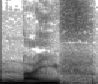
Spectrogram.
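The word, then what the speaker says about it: knife: उसके बाद आते हैं नाइफ, नाइफ मतलब चाकू, नाइफ। तो NIFE जस्ट हम प्रोनाउंस करेंगे के को छोड़कर। फिर नॉट मतलब गांठ बांधना, तो नॉट, के नॉट, के इज नॉट प्रोनाउंस्ड हियर।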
